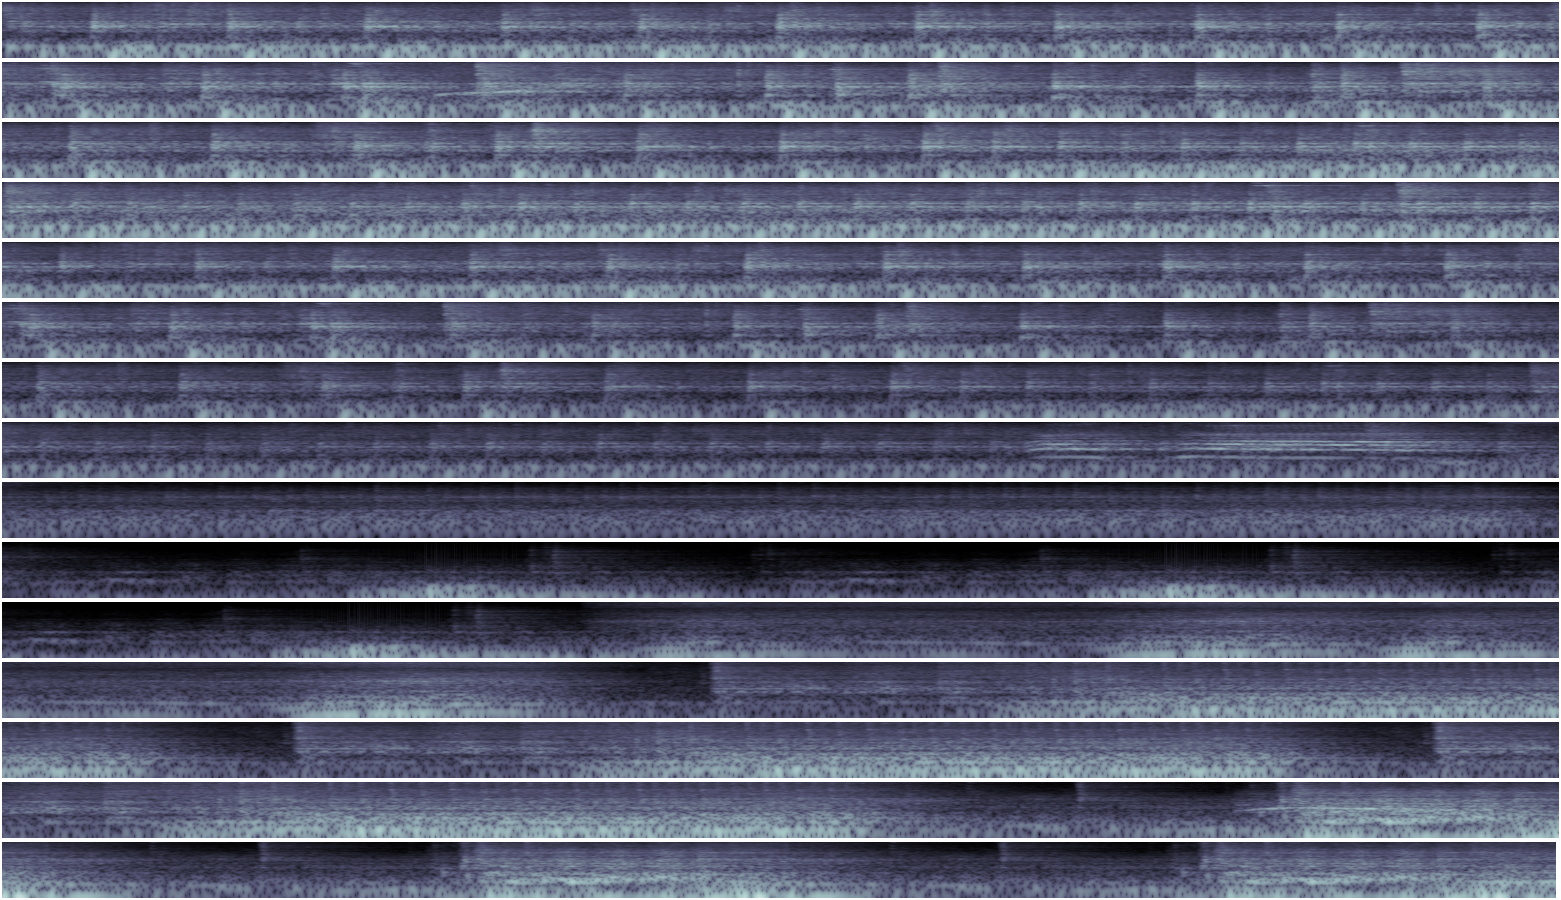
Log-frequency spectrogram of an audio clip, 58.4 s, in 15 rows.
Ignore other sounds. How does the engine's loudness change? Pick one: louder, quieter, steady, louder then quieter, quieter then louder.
quieter then louder.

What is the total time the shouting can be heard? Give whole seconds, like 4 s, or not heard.
3 s.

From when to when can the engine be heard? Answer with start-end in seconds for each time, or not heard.
0.0-58.3.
